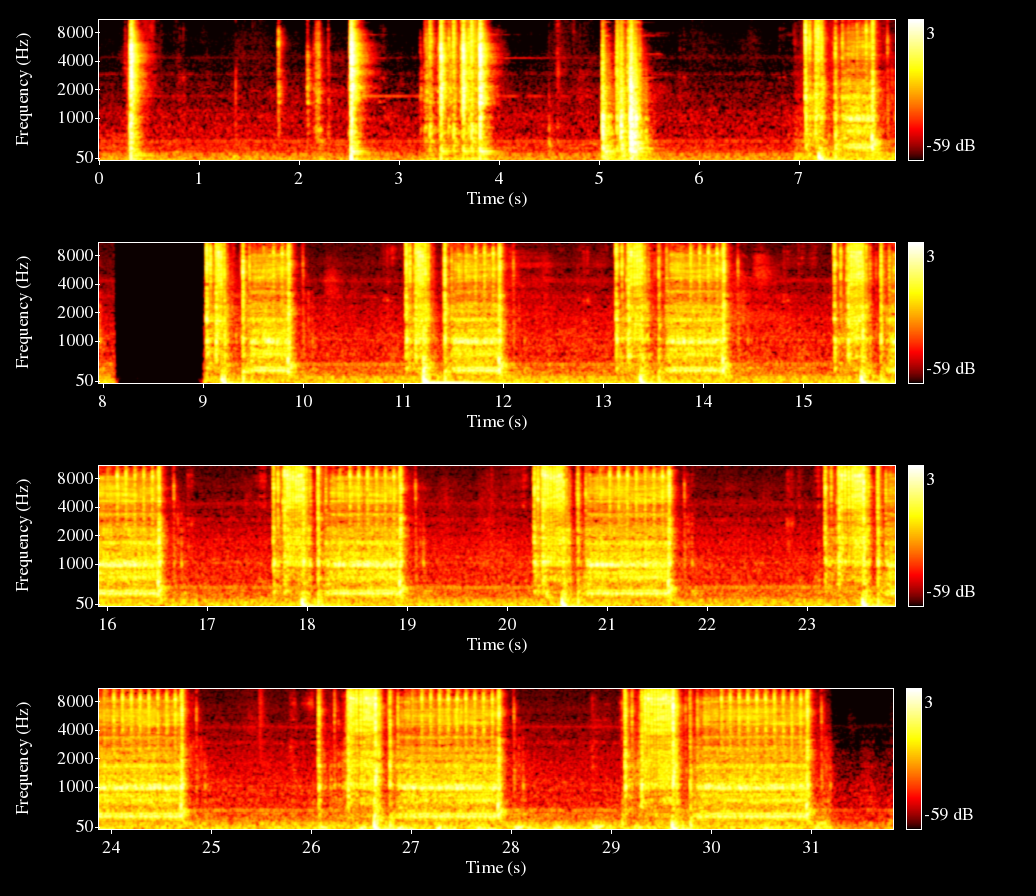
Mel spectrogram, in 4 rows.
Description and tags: Telephone Dialing
This is a recording of an old black rotary telephone sounds. The sounds are first the handset being lifted, then the top switches being pressed, then the handset returned. This is then followed by the dial sounds starting with 1 then going all the way through to 0.
By editing using the sounds a complete telephone process can be created.
Recorded using ZOOM H2
british-telephone-dialing-sounds, old-style-telephone-sounds, rotary-telephone-sounds, telephone-SFX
